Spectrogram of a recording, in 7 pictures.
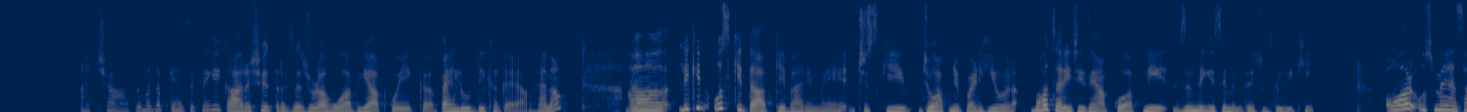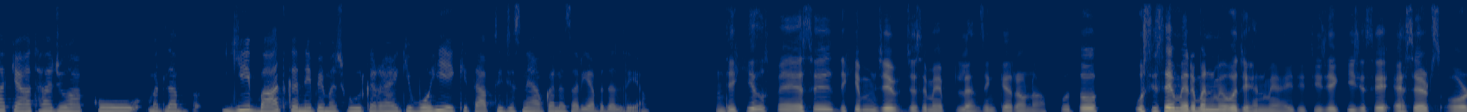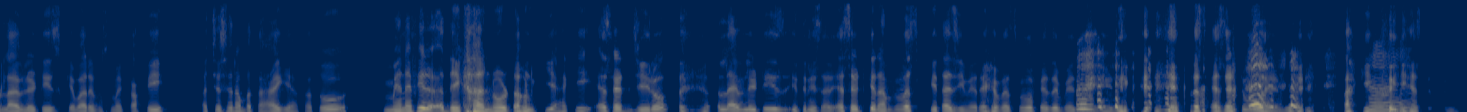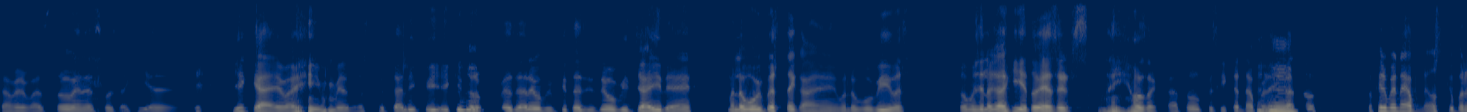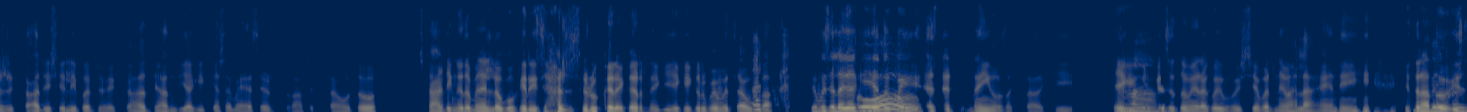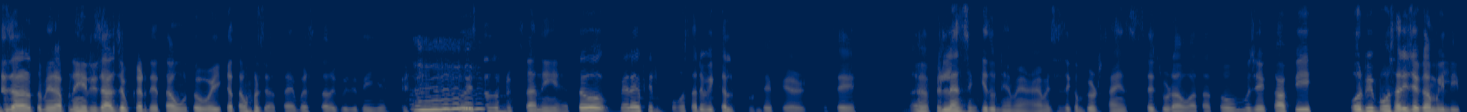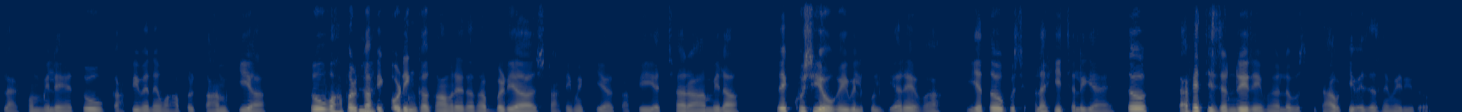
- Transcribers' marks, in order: in English: "एसेट्स"; in English: "लायबिलिटीज़"; laughing while speaking: "देखा नोट डाउन किया कि … ही रहे हैं"; in English: "नोट डाउन"; in English: "एसेट ज़ीरो"; in English: "लायबिलिटीज़"; in English: "एसेट"; giggle; in English: "एसेट"; in English: "एसेट"; in English: "एसेट्स"; laughing while speaking: "नहीं हो सकता"; in English: "एसेट्स"; in English: "स्टार्टिंग"; laughing while speaking: "मैंने लोगों के रिचार्ज शुरू … मुझे लगा कि"; in English: "एसेट"; laughing while speaking: "बनने वाला है नहीं। इतना … कुछ नहीं है"; laugh; in English: "स्टार्टिंग"; in English: "जर्नी"
- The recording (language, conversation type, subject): Hindi, podcast, क्या किसी किताब ने आपका नज़रिया बदल दिया?
- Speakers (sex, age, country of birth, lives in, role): female, 35-39, India, India, host; male, 25-29, India, India, guest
